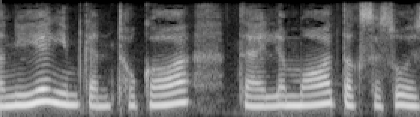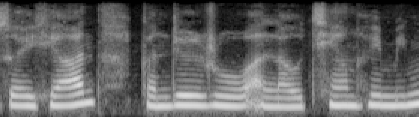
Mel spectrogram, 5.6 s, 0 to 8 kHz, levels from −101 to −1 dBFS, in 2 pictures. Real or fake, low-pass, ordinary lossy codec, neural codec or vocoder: fake; 7.2 kHz; none; codec, 24 kHz, 0.9 kbps, WavTokenizer, medium speech release version 2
